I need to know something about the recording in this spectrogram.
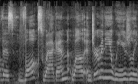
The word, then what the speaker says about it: Volkswagen: So W is a V and a V is a foul. Okay. Because the V in German sounds like a F and the W sounds like a V, right? Volkswagen. I would say it that way.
